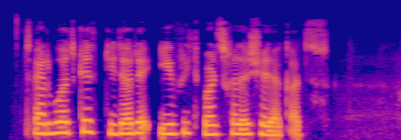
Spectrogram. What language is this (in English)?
Georgian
